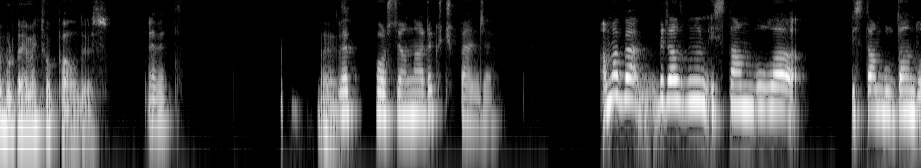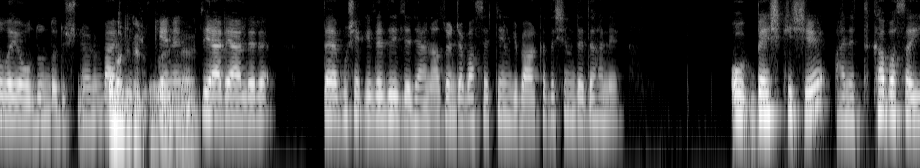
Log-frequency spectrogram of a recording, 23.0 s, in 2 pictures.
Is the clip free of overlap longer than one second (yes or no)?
no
